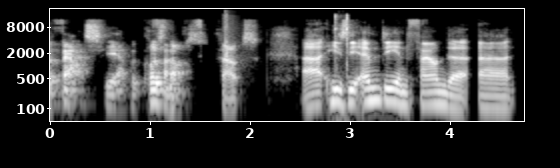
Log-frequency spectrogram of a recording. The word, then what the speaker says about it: Pfautz: Did I pronounce that correct? Close to Pfautz, yeah, but close enough. Pfautz.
